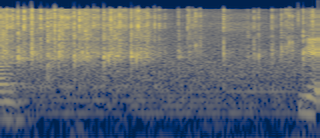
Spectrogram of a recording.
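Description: Aerosol spray can of high-build primer filler being shaken, its mixing ball rattling inside in quick clicks that are densest in the first second and then thin out.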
